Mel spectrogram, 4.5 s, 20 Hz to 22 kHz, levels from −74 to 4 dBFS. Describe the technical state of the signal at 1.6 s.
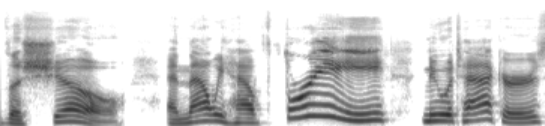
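At 1.6 s the speech signal is intact, with no dropout, clipping, glitch or other fault to be heard at that moment.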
